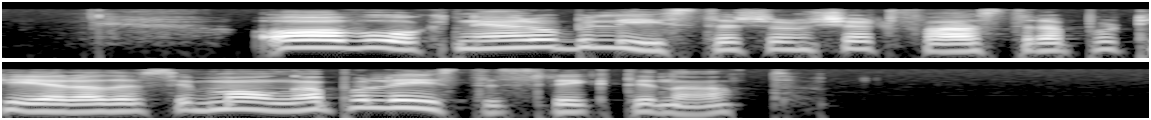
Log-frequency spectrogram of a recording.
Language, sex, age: Swedish, female, 39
